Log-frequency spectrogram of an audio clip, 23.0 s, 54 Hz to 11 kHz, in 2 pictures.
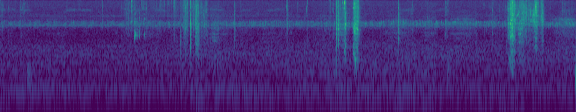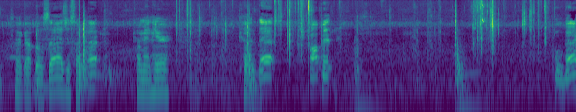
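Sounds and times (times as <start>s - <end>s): steady low hum: 0.0s - 22.8s
fish skin tearing: 3.4s - 4.2s, 6.6s - 7.3s, 17.0s - 17.8s, 21.0s - 22.6s.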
